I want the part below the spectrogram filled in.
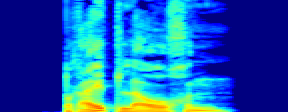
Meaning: dative plural of Breitlauch
- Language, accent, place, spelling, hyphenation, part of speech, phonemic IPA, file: German, Germany, Berlin, Breitlauchen, Breit‧lau‧chen, noun, /ˈbʁaɪ̯tˌlaʊ̯xn̩/, De-Breitlauchen.ogg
